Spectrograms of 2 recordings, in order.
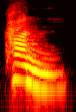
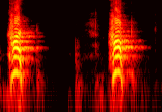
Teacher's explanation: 입성은요, 빠르게 닫히는 소리야. 빠르게 닫히는 소리로 종성 자리에 주로 기역과 디귿과 비읍이 왔을 때 빠르게 닫히는 소리라고 볼 수가 있어요.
